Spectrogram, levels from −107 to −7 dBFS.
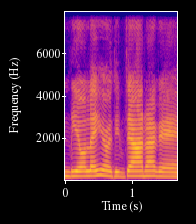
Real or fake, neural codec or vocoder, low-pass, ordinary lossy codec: fake; codec, 16 kHz, 1 kbps, FunCodec, trained on LibriTTS, 50 frames a second; none; none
